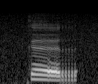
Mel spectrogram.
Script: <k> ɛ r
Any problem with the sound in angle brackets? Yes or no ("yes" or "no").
no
